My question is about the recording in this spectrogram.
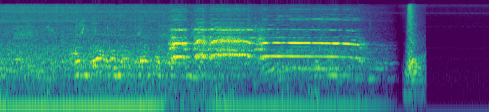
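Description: A rooster crowing once, a single long call of about two seconds that falls away at the end, over street background noise with a low hum. A brief burst of noise follows just before the sound cuts off.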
